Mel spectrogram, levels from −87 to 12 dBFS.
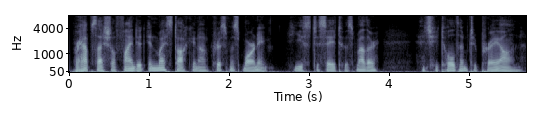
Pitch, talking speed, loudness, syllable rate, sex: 90 Hz, 260 wpm, -24 LUFS, 6.1 syllables/s, male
